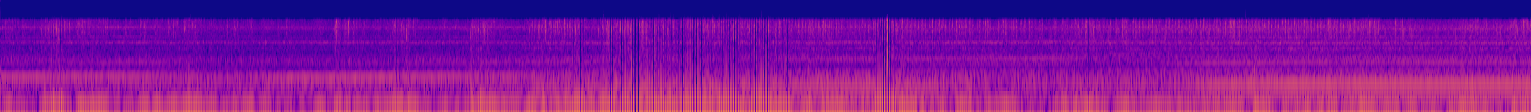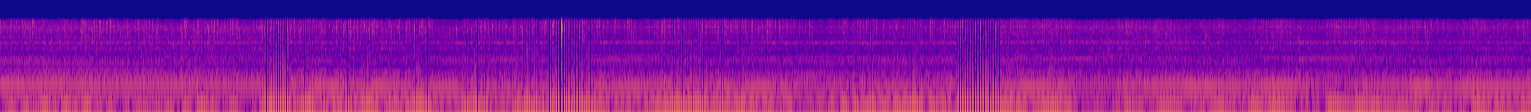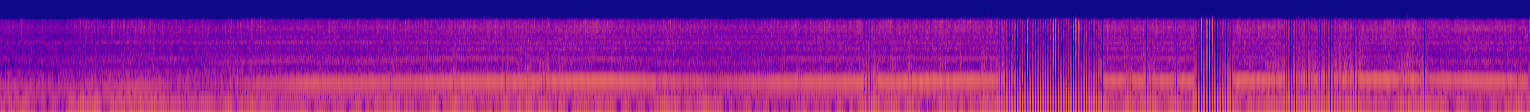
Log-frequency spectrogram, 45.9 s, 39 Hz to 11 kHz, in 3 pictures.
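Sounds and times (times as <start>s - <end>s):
motorcycle engine accelerating: 0.0s - 45.9s
wind buffeting microphone: 39.2s - 45.0s.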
